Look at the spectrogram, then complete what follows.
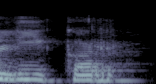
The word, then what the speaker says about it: лікар: ми перевіряємо Отже слово Лікар відносимо до другої колонки це м'яка група лікар лікарі не прив'язаний наголос і навіть не наголошується суфікс у нас лікар падає на корінь суфікс і ар перед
